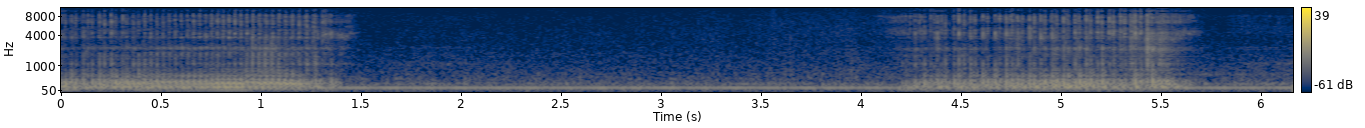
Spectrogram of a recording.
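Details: A person's snoring: two long, rattling snores with a quiet gap between them and a steady low background hum.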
